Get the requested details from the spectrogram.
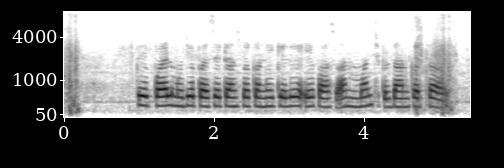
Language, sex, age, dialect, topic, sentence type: Hindi, female, 60-100, Kanauji Braj Bhasha, banking, statement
